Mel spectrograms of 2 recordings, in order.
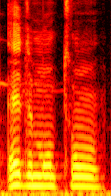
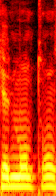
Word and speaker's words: Edmonton: Vers le sud, on a Edmonton. Je le prononce à la québécoise, hein.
